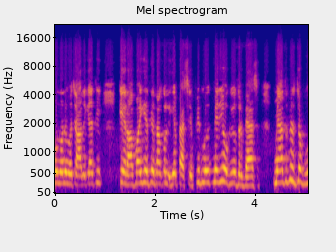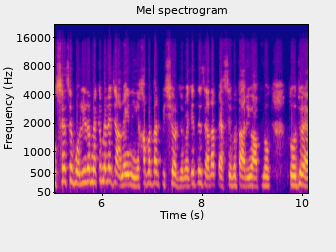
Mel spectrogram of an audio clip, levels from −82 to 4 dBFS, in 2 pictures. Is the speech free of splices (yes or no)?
yes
